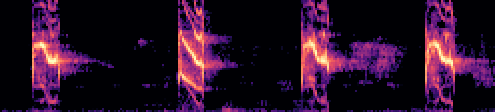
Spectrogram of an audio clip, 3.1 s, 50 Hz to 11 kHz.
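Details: Long-tailed shrike singing ngetet, a song used to stimulate stressed or mute shrikes: four loud, high, slurred downward notes, each about 0.8 seconds apart.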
